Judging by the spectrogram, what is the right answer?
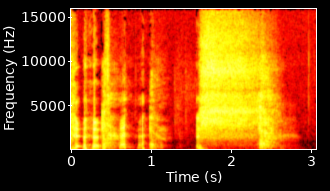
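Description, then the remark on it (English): A few short, throaty voiced grunts lead into a long, raspy, wet-sounding phlegmy chest cough with mucus, with a second rough heave near the end, fairly loud. “Like a phlegmy, like pain in the chest type cough.”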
